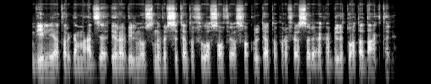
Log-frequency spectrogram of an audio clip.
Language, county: Lithuanian, Kaunas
